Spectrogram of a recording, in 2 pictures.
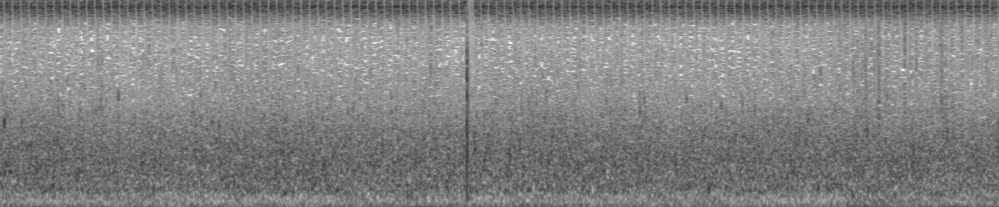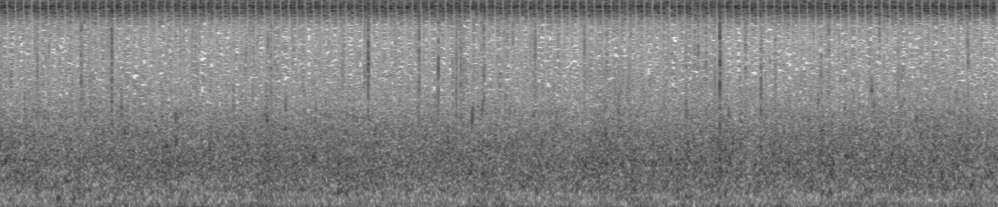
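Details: Crickets chirp nonstop at night near a river in a bright, fast-pulsing high buzz, with the river's constant rush below, frequent fire crackles, and one sharp pop near the five-second mark.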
